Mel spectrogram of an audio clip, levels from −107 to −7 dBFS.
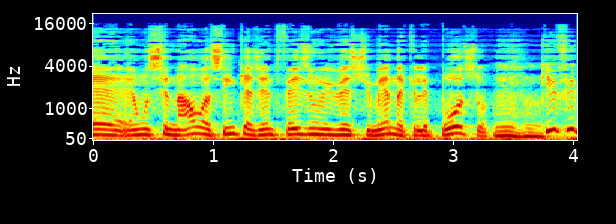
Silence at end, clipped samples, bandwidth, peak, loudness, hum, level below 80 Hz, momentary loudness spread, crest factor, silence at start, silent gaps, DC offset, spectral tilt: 0 s; under 0.1%; 14.5 kHz; 0 dBFS; -13 LUFS; none; -24 dBFS; 2 LU; 12 dB; 0 s; none; under 0.1%; -6 dB/octave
